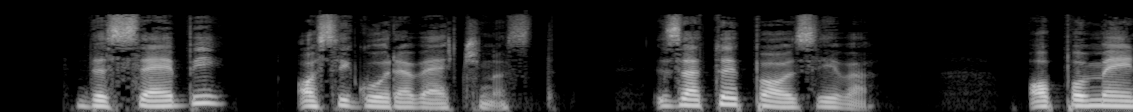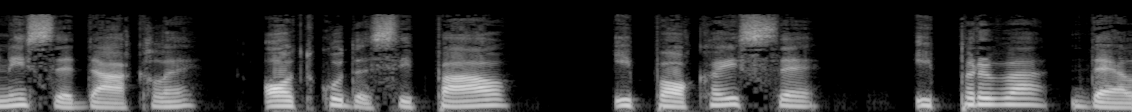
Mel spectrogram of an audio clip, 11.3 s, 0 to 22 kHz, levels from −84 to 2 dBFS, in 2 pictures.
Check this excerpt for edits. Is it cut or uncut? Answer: uncut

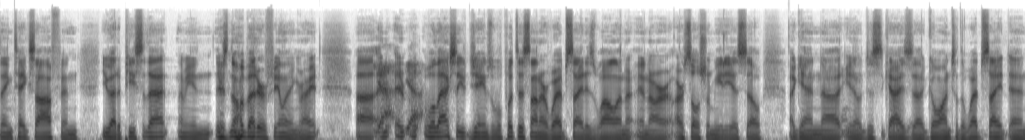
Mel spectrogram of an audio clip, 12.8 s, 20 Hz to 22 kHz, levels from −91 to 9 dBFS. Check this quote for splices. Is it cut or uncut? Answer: cut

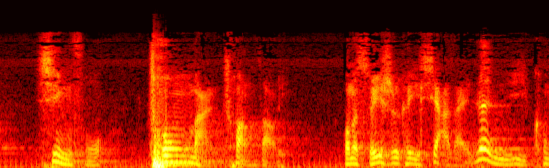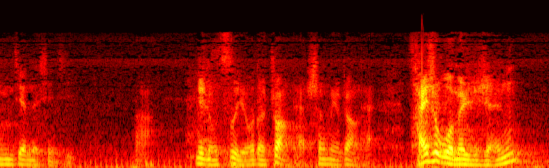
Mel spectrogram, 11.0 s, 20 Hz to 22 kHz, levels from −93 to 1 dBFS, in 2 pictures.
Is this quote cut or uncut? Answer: uncut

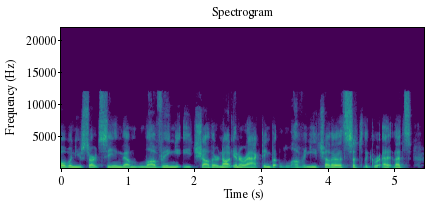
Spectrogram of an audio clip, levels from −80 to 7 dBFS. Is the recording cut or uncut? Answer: cut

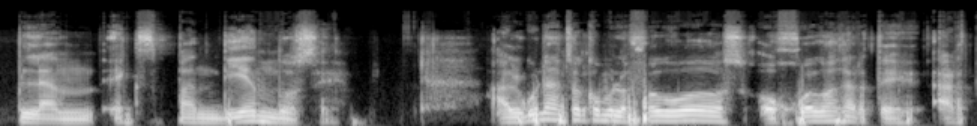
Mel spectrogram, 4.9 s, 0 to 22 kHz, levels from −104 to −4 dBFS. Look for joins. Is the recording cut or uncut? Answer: cut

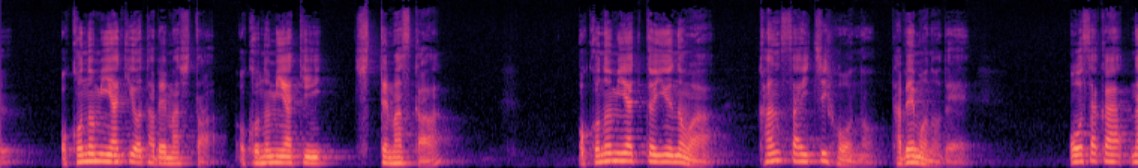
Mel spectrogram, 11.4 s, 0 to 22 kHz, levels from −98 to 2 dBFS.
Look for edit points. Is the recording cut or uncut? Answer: cut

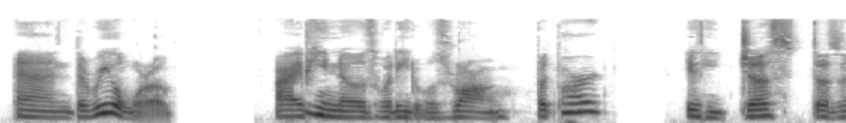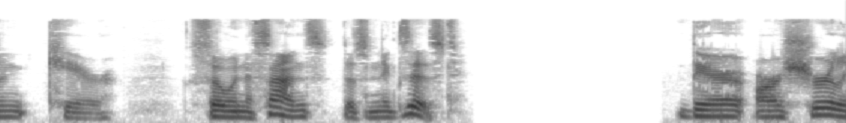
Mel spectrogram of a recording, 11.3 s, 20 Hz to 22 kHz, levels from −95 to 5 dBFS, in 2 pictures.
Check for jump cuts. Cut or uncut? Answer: cut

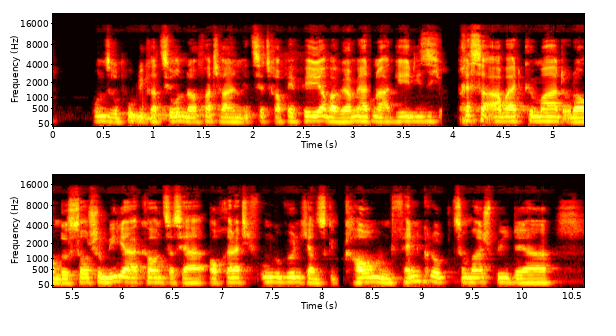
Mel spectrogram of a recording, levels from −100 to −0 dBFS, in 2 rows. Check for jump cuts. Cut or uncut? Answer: cut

